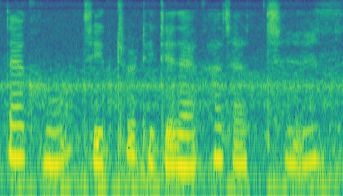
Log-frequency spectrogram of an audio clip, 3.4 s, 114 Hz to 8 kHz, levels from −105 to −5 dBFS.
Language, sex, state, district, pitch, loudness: Bengali, female, West Bengal, Jalpaiguri, 215 Hz, -16 LUFS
